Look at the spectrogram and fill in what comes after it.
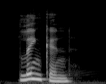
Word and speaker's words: Lincoln: The letter L is silent in the following words. Read them and repeat each one during the pause. – Half, halves, salve, could, should, would, Lincoln.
